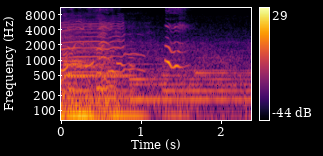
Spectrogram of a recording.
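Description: Cartoon sound effects over dramatic background music: a low rumble that stops about halfway through, then a short high-pitched whimpering cry.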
